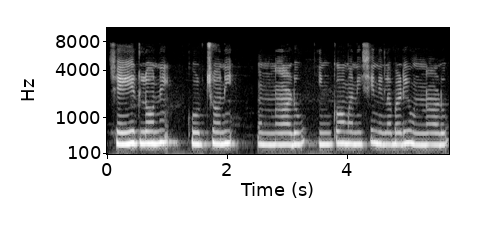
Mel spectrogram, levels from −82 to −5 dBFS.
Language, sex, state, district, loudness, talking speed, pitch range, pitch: Telugu, female, Andhra Pradesh, Sri Satya Sai, -14 LUFS, 85 wpm, 270-285 Hz, 275 Hz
